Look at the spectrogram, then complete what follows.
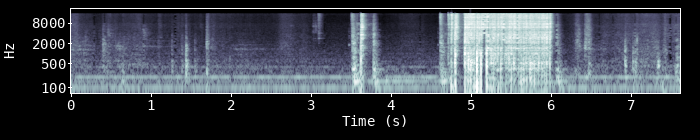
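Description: MIG welder arc on the steel of a gas bottle: a short burst about halfway through, then a steady crackling weld of just over a second that cuts off abruptly. Faint ticks come before it.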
